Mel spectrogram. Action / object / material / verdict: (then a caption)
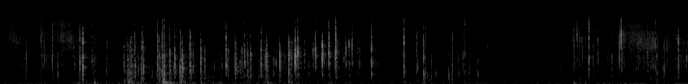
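scrape / glossy paper magazine pages / glossy paper / none. Long-nailed fingers rub and turn the wavy, damp pages of an open, water-sprayed glossy paper magazine. Dense, bright crinkling and crackling bursts come in quick clusters, with a brief quiet lull near the five-second mark before the crinkling resumes.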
